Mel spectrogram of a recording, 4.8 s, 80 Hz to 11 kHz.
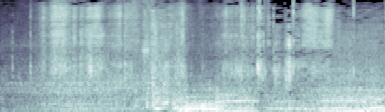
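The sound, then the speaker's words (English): A Lamborghini Huracan EVO sports car engine rumbles and revs while driving around town in automatic mode with its 7-speed dual-clutch transmission, a low steady tonal drone rising in pitch, plus road and tire noise, fairly loud, no talking. “We're gonna jump to you driving the car right now.”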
